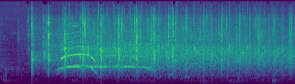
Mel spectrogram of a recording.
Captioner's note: audience clapping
